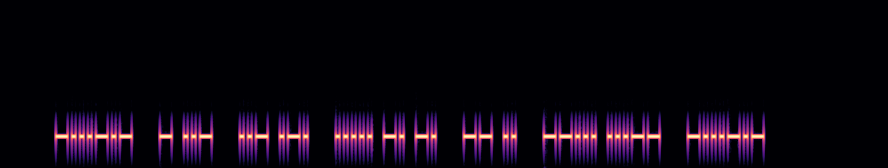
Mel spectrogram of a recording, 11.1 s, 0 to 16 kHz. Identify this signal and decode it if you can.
Morse code, heard as a keyed tone, about 23 wpm, 700 Hz. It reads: <BK> TU UR 5NN MI 73 <BK>
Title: Speed-Racing Common QSO Phrases - 20wpm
